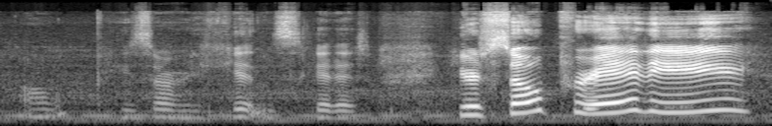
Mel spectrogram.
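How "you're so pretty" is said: high, slow, loud cooing drawn out on so. Real, not acted. Cooing at a kitten.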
